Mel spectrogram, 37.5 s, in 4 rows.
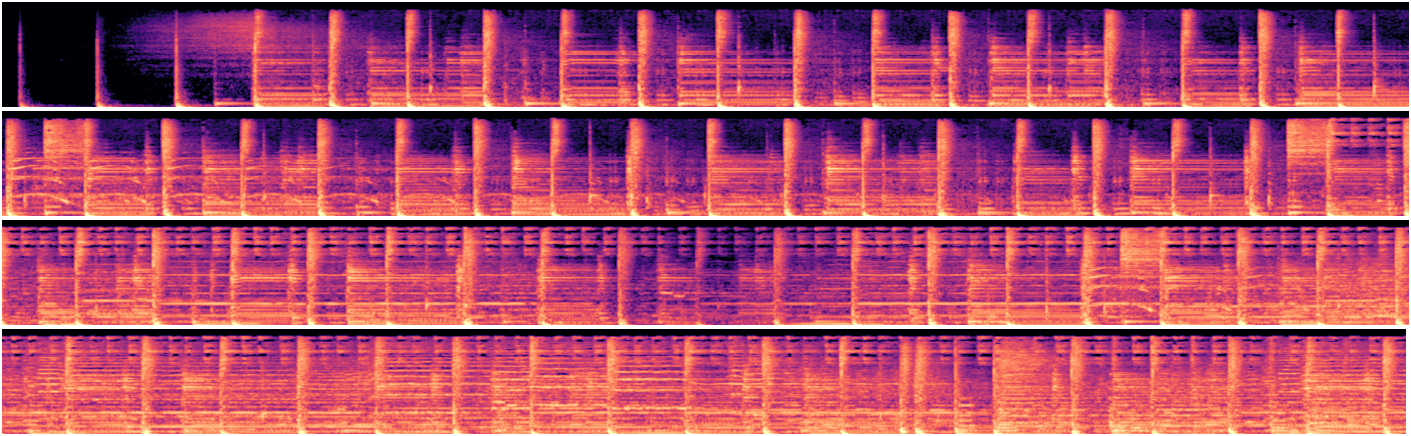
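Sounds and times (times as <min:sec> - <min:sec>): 
80s drum machine beat at 116 bpm: 0:00.0 - 0:37.4.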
